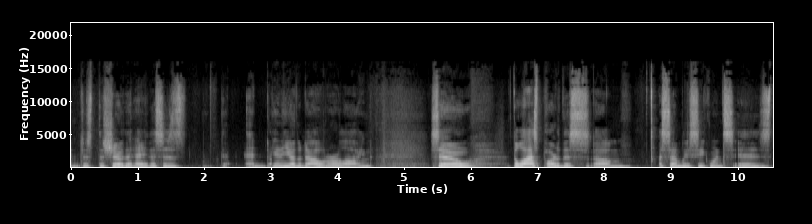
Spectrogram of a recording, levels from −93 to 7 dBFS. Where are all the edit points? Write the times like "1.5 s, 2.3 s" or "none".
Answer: 3.0 s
